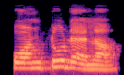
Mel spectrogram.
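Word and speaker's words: Pontobdella: और एक होता है पोंटोडेडला। अब जिसमें बी साइलेंट होता है इसको पोंटोडेडला पढ़ते हैं। पोंटोडेडला कहते हैं।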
